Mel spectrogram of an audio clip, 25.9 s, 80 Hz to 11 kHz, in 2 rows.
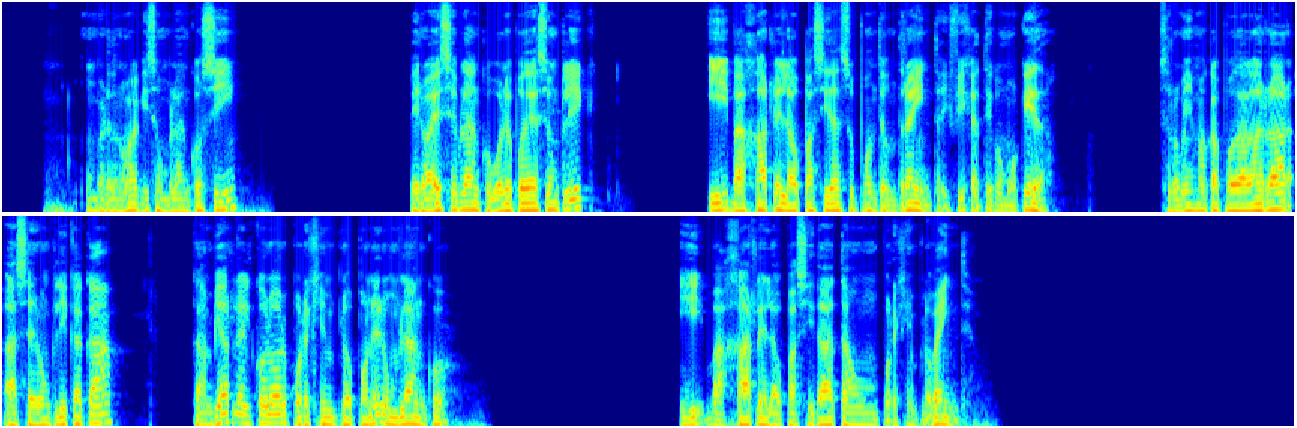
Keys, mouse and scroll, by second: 0.3 click, 1.1 click, 3.5 click, 5.5 click, 7.3 click, 8.6 click, 11.5 click, 13.2 click, 15.2 click, 15.4 click, 17.0 click, 19.4 click, 20.4 click, 21.6 click, 24.0 click.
